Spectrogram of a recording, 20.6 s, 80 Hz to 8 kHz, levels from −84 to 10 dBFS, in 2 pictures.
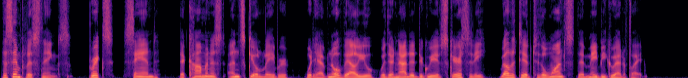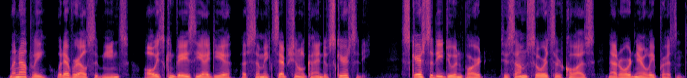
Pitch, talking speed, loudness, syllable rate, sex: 120 Hz, 155 wpm, -20 LUFS, 5.4 syllables/s, male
